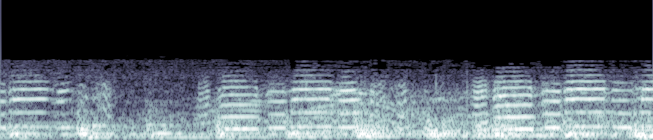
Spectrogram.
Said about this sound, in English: a big, wonderful band that sounds like this.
